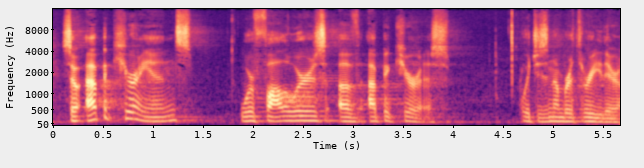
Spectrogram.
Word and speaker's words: Epicurus: But then there's the Garden of Epicurus, who you might not, I didn't even say that right, Epicurus, and the Painted Porch of Zeno.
